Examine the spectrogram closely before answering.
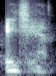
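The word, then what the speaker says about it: Achane: like, pronounce it right. Achan.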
